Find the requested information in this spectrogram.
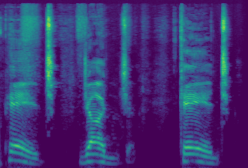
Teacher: is a voiced post-alveolar affricate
